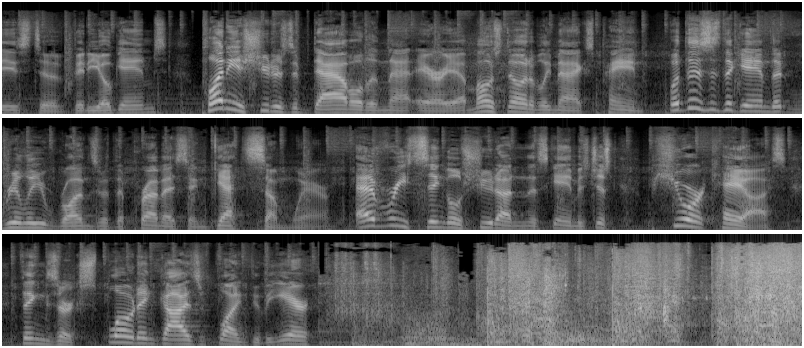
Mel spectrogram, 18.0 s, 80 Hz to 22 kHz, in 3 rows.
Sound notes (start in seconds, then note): 14.6 gun fighting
